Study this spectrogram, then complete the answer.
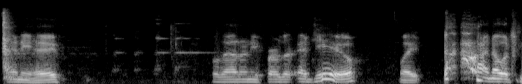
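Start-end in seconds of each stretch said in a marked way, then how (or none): none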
